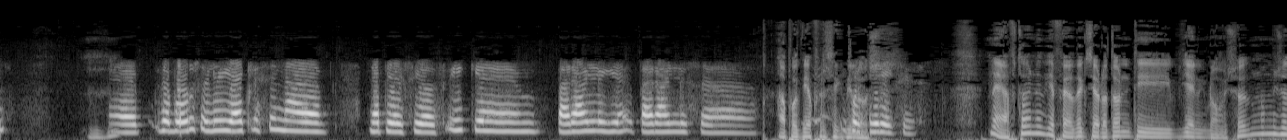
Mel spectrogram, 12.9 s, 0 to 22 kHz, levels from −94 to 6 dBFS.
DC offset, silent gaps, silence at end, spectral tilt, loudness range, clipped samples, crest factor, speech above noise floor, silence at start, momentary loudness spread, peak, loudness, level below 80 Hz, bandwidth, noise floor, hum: under 0.1%; none; 0 s; -7 dB/octave; 9 LU; under 0.1%; 16 dB; 40 dB; 0 s; 15 LU; -4 dBFS; -20 LUFS; -46 dBFS; 12 kHz; -60 dBFS; none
